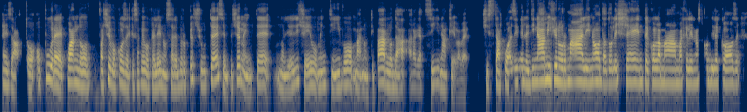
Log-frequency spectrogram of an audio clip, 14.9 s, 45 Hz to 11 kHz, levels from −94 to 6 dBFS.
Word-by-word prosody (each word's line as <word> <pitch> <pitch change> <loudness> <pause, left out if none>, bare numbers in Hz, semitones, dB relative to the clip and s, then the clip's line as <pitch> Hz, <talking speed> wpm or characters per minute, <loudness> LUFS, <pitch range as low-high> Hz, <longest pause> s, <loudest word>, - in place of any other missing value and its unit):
Esatto. 175 -3 -4
Oppure 215 -8 +2
quando 180 -6 +3
facevo 165 -1 -2
cose 160 -2 -3
che 155 +3 -10
sapevo 170 -2 -3
che 150 - -6
a - - -2
lei 160 +3 0
non 150 -3 -3
sarebbero 150 +2 -6
piaciute, 210 0 -1
semplicemente 255 - -3
non 145 - -8
gliele 140 +4 -3
dicevo, 170 -4 -4
mentivo; 170 +1 -3
ma - - -4
non 275 -3 -6
ti 270 0 -15
parlo 190 -6 +4
da 145 -2 -3
ragazzina 155 +1 -8
che, - - -11
vabbè, - - -10 0.2
ci - - -10
sta - - 0
quasi 175 +4 0
nelle 195 -2 -2
dinamiche 210 +3 +4
normali, 200 -1 +5
no, 200 +1 +5
da 185 -4 -1
adolescente 195 +1 -1
con 195 +2 0
la 190 - +6
mamma 185 0 +2
che 195 -1 -5
le 185 - 0
nascondi 190 +1 -6
le 190 0 -2
cose. 185 -1 +1
185 Hz, 175 wpm, -23 LUFS, 165-200 Hz, 0.2 s, la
